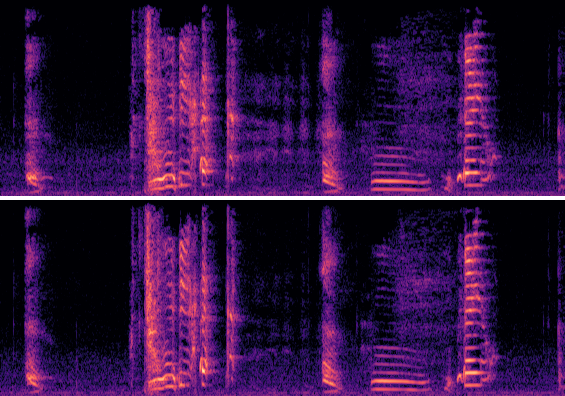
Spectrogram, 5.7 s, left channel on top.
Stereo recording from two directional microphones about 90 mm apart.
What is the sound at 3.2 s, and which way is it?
Babbling, 25° right (ahead or behind).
